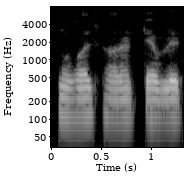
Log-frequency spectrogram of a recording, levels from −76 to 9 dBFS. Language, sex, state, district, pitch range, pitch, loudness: Hindi, male, Uttar Pradesh, Budaun, 110-115 Hz, 110 Hz, -22 LUFS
